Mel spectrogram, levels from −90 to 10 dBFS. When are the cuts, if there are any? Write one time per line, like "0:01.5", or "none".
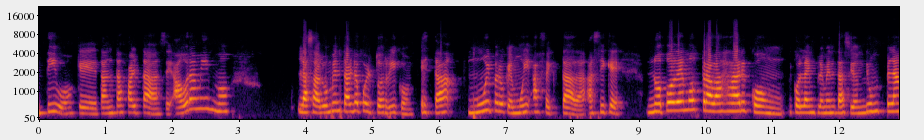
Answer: none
